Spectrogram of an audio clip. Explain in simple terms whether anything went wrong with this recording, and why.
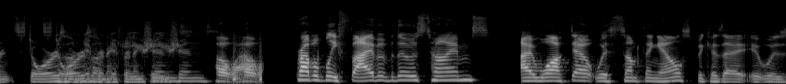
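From 0.43 to 2.61 s the speech is heard twice, with a second copy just as loud trailing about a third of a second behind and cutting in and out abruptly. This doubled audio track likely comes from the same sound being captured again through a slower path.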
